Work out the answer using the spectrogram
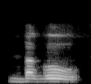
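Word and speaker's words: بگو: हाजिर और उनसे फिक्रे बगू बखा बदा बकुन ये ब होगा या बे हो गए बकुन तो ठीक है लेकिन बगू में भगो नहीं कहते उसको बिगु कहते हैं लेकिन अब हां उसको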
